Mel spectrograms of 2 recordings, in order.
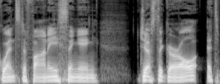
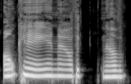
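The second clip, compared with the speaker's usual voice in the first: high-pitched stage banter; 13 semitones higher than usual. Retold or imitated. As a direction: lead the crowd in a high singer voice. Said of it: "And then she goes".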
